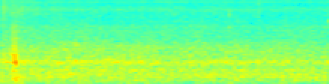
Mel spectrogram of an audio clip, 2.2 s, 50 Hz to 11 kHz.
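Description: Steady tyre and wind noise inside the cabin of a 2018 Mercedes CLS cruising at about 100 km/h on a highway.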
